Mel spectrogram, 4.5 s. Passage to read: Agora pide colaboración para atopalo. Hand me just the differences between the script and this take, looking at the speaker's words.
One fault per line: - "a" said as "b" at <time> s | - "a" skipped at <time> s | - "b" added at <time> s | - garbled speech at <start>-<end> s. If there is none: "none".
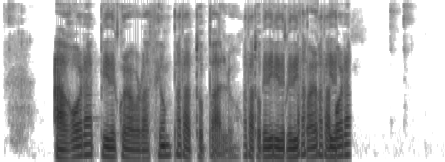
- garbled speech at 2.4-3.5 s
